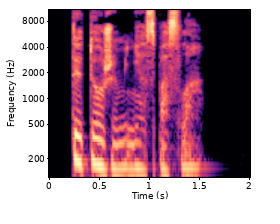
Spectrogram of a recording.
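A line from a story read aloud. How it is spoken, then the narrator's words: Quiet. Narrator (Russian): тихо промолвил он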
